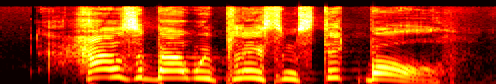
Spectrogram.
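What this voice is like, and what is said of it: Put-on upstate New York accent. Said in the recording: “I don't know what accent that was. ... It's upstate. Maybe it's upstate. ... It's a Utica accent.”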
